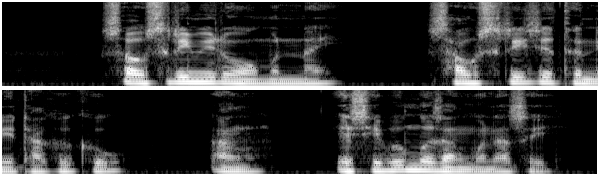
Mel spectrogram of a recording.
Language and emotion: Bodo, sad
